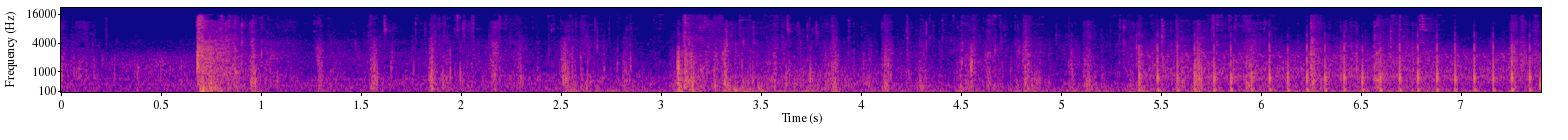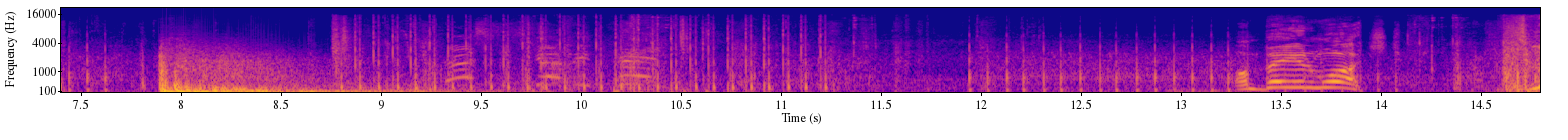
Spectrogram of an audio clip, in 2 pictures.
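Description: Quick footsteps crunch through snow.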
